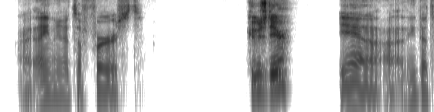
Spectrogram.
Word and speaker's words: Coues: Some people call it cows because I think the person who found was actually his name was pronounced cows. Oh, really? But like the Americans that we are, we butchered it and call it Coues deer now, so it's fine.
